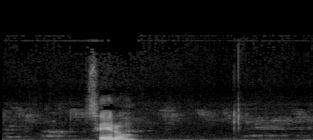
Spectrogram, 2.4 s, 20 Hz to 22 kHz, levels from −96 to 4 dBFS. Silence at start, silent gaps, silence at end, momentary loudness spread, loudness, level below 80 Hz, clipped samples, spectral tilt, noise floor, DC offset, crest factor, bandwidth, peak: 0.35 s; none; 1.3 s; 25 LU; -32 LUFS; -64 dBFS; under 0.1%; -6 dB/octave; -63 dBFS; under 0.1%; 22 dB; 16.5 kHz; -16 dBFS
